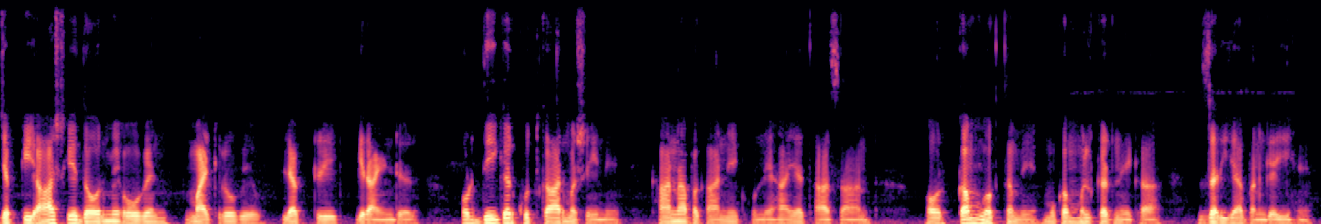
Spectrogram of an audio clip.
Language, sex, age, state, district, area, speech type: Urdu, male, 30-45, Delhi, North East Delhi, urban, spontaneous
